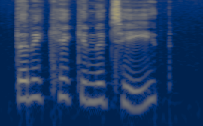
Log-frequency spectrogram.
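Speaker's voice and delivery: attempted British accent. Trying out a British accent: attempted British accent. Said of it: "I gotta work on my British accent".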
